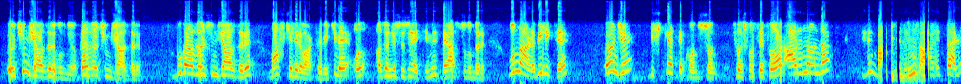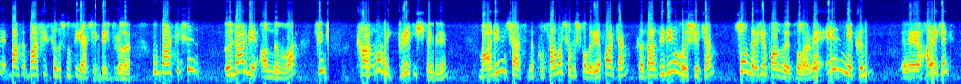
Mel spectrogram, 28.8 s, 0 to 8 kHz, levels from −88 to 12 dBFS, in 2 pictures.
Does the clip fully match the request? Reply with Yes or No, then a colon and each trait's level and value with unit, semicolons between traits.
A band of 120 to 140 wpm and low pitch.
No: average, 130 wpm; high, 235 Hz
